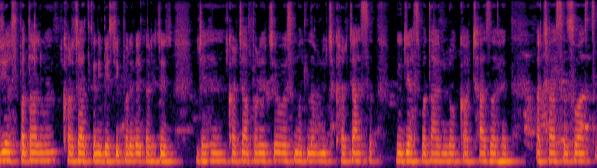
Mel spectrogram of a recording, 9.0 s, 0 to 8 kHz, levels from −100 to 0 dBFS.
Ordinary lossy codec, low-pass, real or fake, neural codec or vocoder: none; none; real; none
